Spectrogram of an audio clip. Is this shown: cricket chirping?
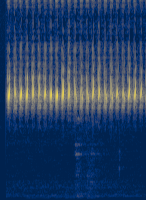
yes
